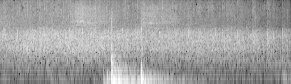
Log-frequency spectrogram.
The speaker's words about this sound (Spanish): Un aplauso para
